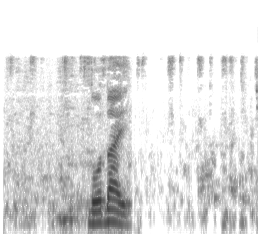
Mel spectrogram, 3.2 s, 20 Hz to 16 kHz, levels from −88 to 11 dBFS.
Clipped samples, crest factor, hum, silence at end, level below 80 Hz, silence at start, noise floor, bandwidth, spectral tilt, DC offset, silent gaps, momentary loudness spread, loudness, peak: under 0.1%; 20 dB; none; 0 s; -60 dBFS; 0.2 s; -48 dBFS; 7.4 kHz; -5.5 dB/octave; under 0.1%; none; 26 LU; -19 LUFS; -2 dBFS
